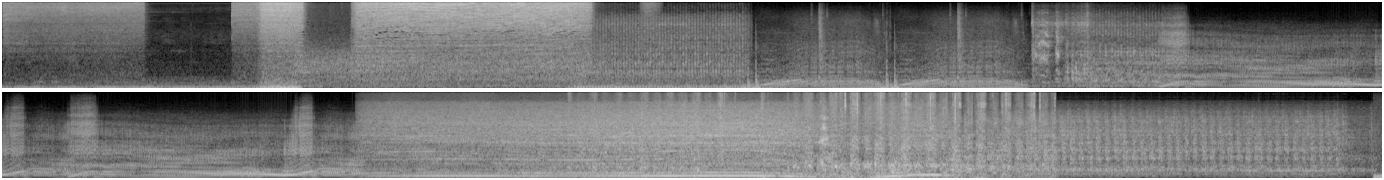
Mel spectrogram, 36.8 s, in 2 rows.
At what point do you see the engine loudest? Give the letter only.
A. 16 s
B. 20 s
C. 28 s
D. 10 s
C.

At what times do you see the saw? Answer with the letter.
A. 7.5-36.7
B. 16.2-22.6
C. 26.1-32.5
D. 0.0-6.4
C.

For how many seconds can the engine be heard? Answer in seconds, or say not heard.
29 s.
